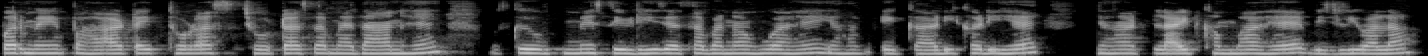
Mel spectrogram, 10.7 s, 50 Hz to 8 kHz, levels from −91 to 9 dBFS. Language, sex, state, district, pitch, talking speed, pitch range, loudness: Hindi, female, Chhattisgarh, Sarguja, 200 Hz, 155 wpm, 195-210 Hz, -20 LUFS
